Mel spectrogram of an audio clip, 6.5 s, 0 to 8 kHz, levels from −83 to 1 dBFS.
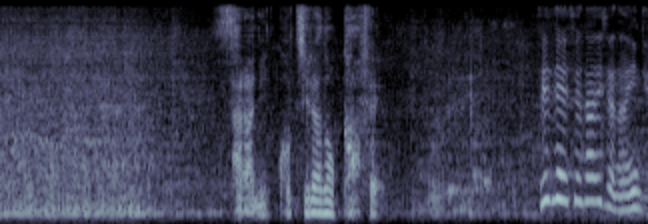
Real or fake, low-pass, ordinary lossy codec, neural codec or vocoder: fake; 7.2 kHz; none; vocoder, 22.05 kHz, 80 mel bands, HiFi-GAN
